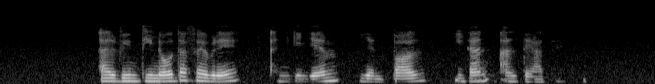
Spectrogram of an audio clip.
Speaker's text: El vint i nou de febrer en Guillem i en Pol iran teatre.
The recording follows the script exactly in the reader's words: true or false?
false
